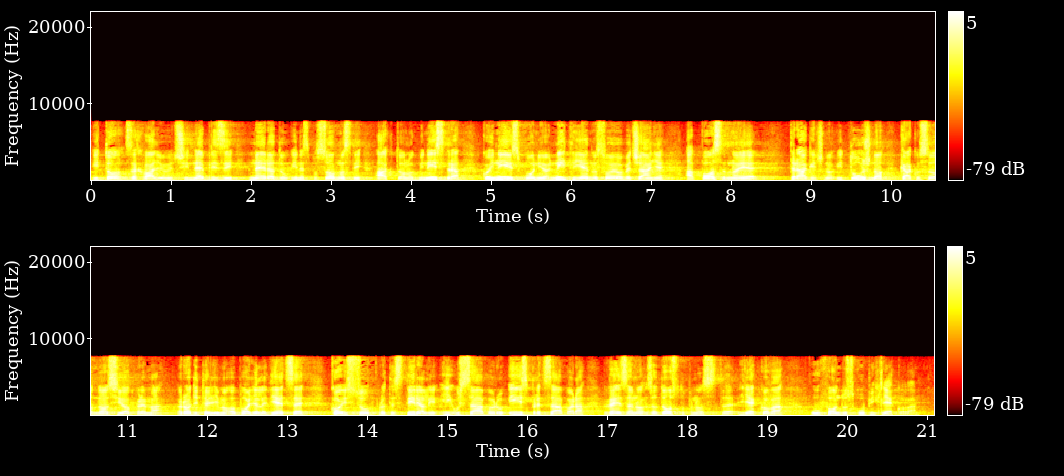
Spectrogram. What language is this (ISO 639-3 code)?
hrv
